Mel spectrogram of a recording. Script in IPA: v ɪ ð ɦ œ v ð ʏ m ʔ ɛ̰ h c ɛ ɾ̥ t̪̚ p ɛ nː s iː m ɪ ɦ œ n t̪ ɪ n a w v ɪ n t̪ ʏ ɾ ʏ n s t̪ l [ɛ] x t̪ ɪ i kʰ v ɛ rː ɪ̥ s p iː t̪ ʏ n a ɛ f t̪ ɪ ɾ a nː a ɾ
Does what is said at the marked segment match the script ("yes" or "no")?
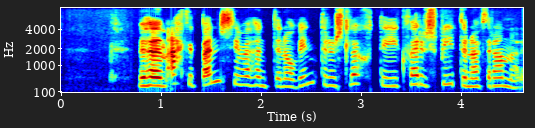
no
